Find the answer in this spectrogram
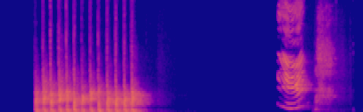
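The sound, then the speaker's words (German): A fast, even burst of about a dozen loud knocks on the deer's door, lasting under two seconds. After a short silence comes a brief, high, warbling vocal sound. “Klopfst mal an.”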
